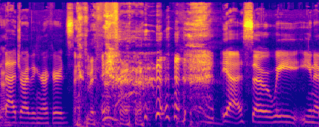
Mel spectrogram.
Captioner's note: laughing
